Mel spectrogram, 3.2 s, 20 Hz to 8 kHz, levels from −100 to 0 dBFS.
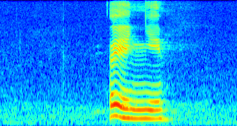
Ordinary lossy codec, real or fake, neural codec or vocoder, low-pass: none; real; none; none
